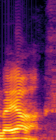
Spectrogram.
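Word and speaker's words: knew: उसका मतलब होता है नया। लेकिन यदि के लगा है तो भी इसे न्यू पढ़ते हैं, क्योंकि के यहाँ पे साइलेंट होता है।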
